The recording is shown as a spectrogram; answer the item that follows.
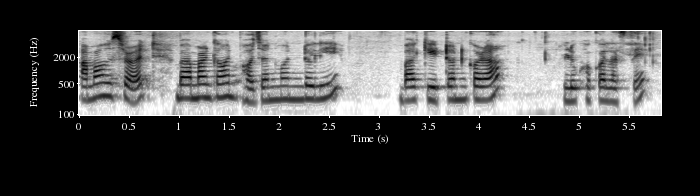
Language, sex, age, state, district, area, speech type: Assamese, female, 30-45, Assam, Dibrugarh, rural, spontaneous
